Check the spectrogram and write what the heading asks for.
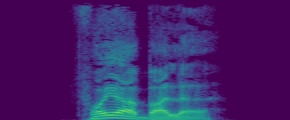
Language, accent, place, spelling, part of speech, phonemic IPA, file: German, Germany, Berlin, Feuerballe, noun, /ˈfɔɪ̯ɐˌbalə/, De-Feuerballe.ogg
- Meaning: dative singular of Feuerball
